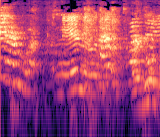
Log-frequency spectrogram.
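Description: Young children's voices chattering and calling out at play, high-pitched.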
